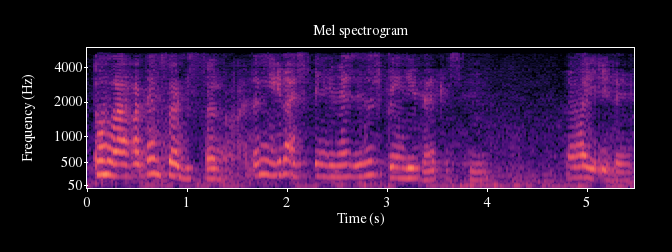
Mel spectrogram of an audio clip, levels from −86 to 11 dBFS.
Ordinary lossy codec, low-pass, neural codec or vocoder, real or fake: AAC, 24 kbps; 5.4 kHz; codec, 44.1 kHz, 2.6 kbps, DAC; fake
